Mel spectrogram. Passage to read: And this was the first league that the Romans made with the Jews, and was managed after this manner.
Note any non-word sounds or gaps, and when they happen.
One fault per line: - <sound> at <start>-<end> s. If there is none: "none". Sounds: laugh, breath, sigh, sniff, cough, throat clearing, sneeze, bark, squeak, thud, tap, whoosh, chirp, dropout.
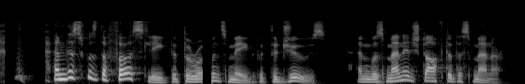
- whoosh at 0.1-0.4 s
- dropout at 2.0-2.1 s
